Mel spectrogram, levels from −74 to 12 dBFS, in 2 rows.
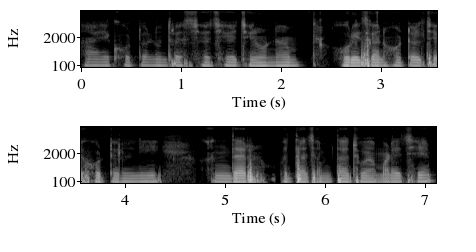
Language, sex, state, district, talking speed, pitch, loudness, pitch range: Gujarati, male, Gujarat, Valsad, 150 wpm, 115 Hz, -24 LUFS, 115-120 Hz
